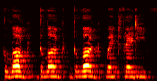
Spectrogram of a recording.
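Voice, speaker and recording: A woman reading a children's story aloud expressively, deliberately drawing out the dramatic sound words. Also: medium pitch, flat delivery, lo-fi sound. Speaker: school storyteller.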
